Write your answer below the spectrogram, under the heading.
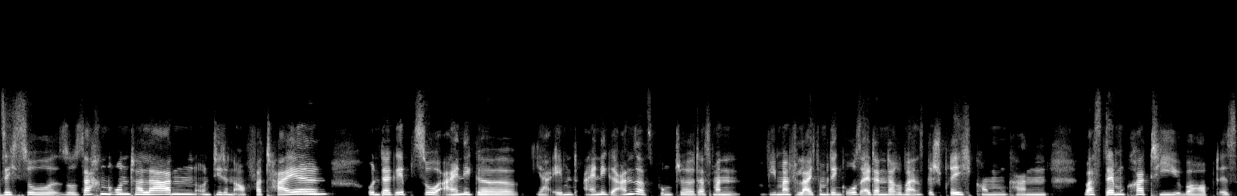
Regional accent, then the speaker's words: Berlin, Germany; ich bin geborene Berlinerin

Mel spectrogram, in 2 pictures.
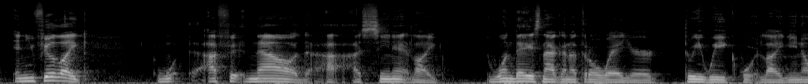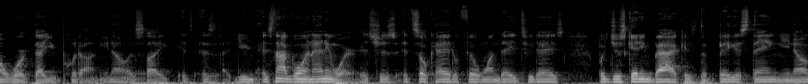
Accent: Honduras; we're from Honduras

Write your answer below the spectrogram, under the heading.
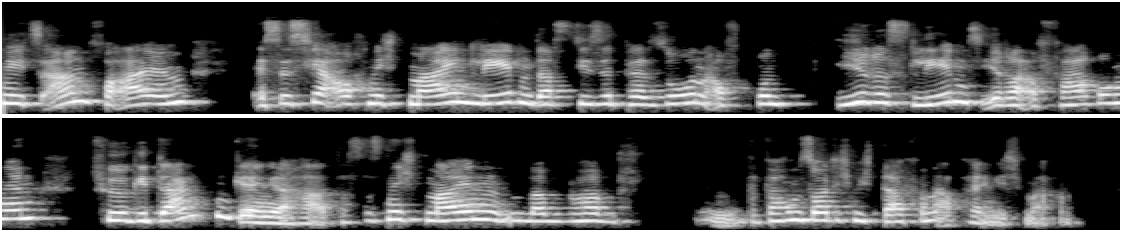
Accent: Allgäu, Bavaria, Germany; moved away; ins Dorf komme, da ins Allgäu, wo ich herkomme, wo meine Eltern leben

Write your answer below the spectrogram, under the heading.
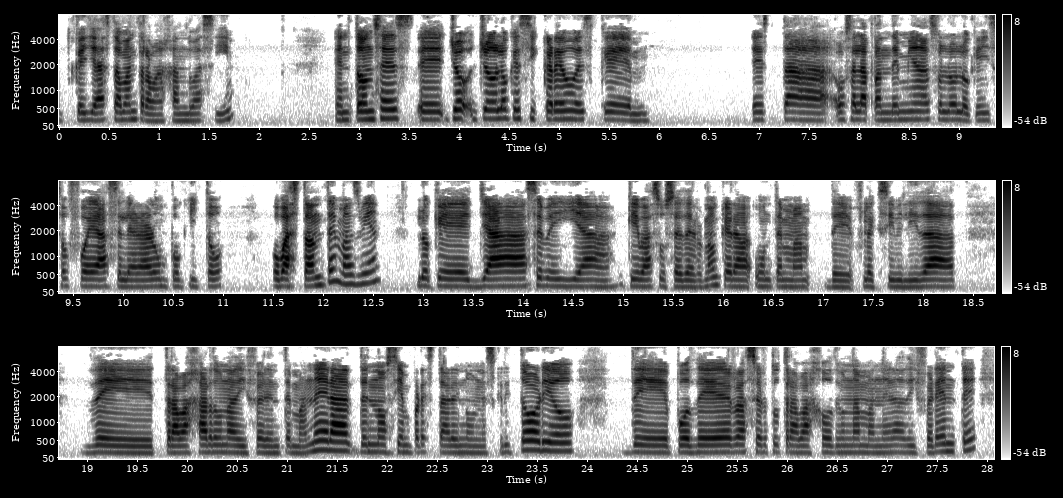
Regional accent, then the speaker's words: Mexico

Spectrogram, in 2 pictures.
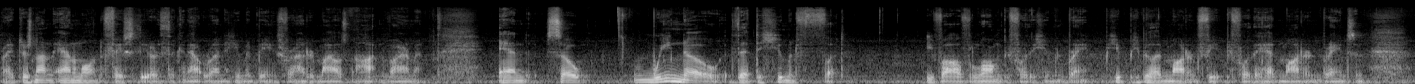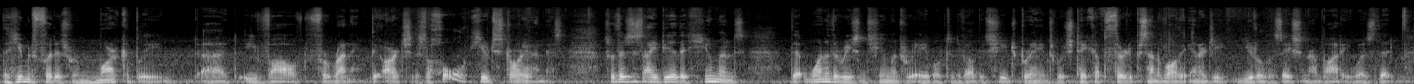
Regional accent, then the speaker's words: Fresno, California, United States; I grew up in Fresno in Central California

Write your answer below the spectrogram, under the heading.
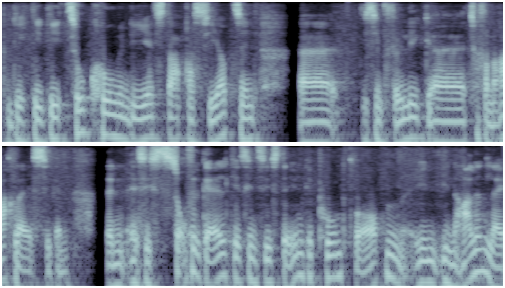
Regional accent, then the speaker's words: Switzerland; Und, und wir als Schweizer haben ja immer noch einen großen Vorteil äh, mit einer eigenen Währung.

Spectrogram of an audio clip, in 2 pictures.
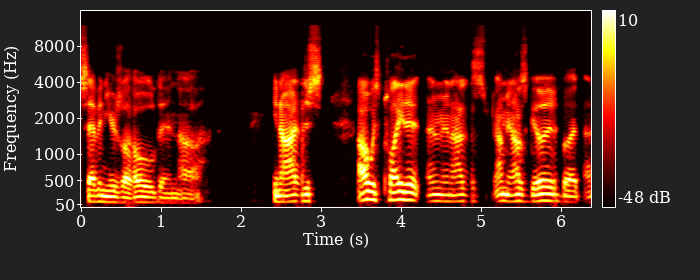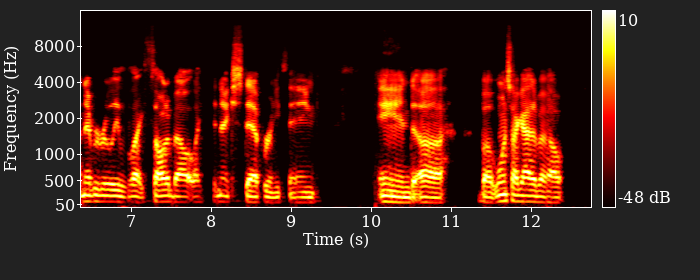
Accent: Batesville, Arkansas, United States; I'm from Batesville

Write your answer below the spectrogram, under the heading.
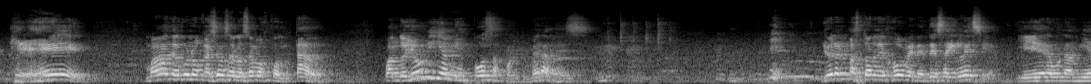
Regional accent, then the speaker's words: United States; Spanish is a second language; es que estoy aprendiendo a hablar, eh, soy gringo, ¿entendieron ustedes?

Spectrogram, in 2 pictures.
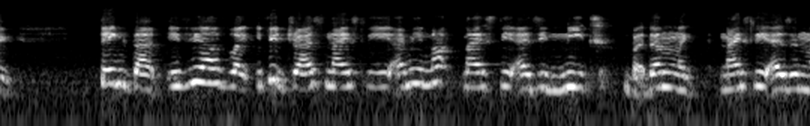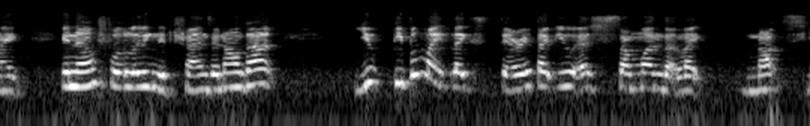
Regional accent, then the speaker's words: Kuala Lumpur, Malaysia; I'm from Kuala Lumpur.

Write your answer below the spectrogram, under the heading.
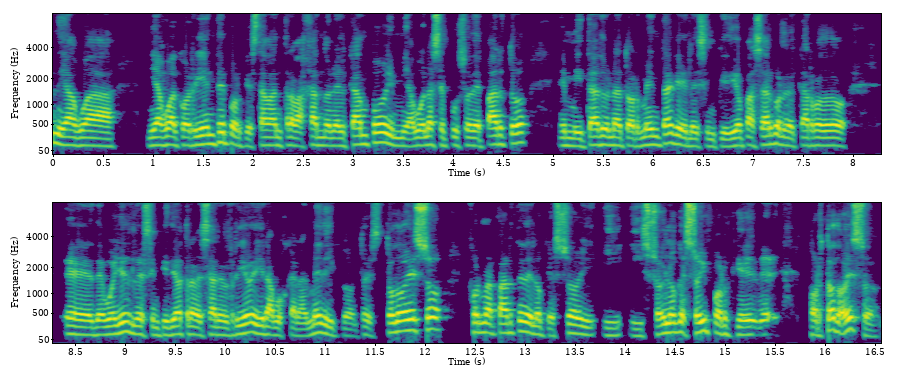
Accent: Madrid, Community of Madrid, Spain; me he criado en un barrio al sur de Madrid

